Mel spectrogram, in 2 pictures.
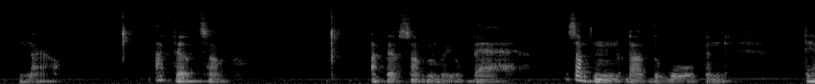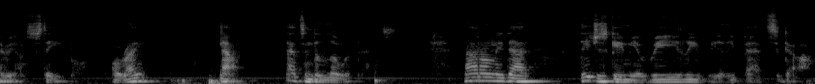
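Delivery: hushed whisper. In an acted scene where the room may be bugged, whispering. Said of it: "Why do you think I'm whispering".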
